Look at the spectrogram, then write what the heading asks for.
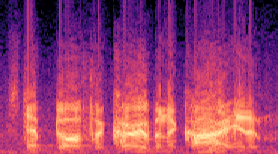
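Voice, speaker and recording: A man's voice: on the high side, animated, fairly quick, sharp tone, lo-fi sound. An actor playing a matter-of-fact man confiding case details in terse lines, in an old-time radio drama. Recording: vintage radio recording.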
